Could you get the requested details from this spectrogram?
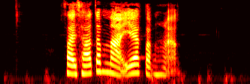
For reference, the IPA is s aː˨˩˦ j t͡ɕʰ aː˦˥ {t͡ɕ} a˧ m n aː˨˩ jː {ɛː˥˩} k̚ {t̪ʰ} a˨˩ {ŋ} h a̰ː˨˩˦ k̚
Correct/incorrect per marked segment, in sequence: correct, correct, incorrect: t̪, correct

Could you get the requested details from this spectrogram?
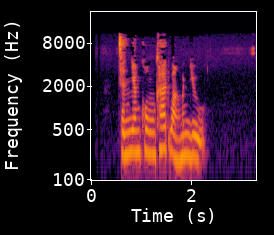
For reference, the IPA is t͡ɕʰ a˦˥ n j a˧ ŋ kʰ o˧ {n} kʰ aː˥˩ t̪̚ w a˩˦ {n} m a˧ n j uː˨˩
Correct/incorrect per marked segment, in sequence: incorrect: ŋ, incorrect: ŋ

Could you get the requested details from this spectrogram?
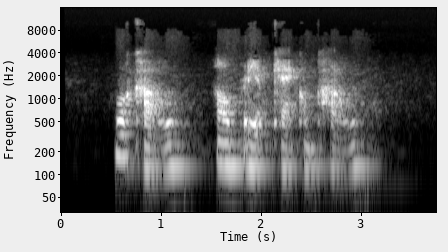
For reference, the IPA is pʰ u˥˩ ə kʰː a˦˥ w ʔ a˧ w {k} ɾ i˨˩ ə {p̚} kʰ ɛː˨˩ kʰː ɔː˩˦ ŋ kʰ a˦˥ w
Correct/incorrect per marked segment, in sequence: incorrect: p, correct

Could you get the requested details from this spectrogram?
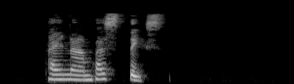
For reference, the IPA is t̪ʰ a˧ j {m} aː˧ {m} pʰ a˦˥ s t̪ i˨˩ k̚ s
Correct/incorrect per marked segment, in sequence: incorrect: n, correct

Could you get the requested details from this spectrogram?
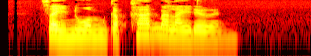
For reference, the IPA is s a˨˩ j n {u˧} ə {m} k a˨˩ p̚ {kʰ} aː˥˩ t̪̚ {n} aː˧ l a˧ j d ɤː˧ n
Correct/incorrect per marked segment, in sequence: correct, correct, correct, incorrect: m

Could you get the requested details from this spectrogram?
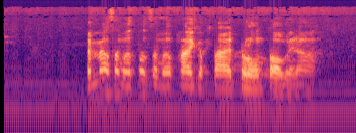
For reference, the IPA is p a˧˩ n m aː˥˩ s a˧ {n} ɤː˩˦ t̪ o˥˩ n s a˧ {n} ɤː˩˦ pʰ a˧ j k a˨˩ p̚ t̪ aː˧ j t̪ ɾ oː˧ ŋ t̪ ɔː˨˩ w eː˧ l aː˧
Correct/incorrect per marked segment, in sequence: incorrect: m, incorrect: m

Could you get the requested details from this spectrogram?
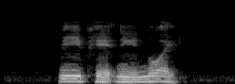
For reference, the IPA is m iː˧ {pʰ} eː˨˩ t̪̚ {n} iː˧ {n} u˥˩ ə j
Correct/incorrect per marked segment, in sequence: correct, correct, correct

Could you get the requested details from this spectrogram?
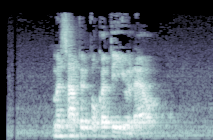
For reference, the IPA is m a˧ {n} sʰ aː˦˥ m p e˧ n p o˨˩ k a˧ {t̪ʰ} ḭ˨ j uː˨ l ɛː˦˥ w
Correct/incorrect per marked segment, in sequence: correct, incorrect: t̪

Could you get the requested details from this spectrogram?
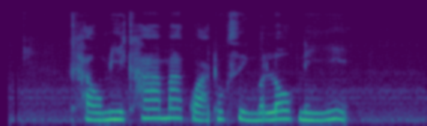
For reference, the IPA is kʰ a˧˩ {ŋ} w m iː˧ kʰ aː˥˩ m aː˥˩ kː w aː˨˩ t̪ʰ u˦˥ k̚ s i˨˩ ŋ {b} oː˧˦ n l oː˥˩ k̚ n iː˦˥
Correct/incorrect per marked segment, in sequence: incorrect: none, correct

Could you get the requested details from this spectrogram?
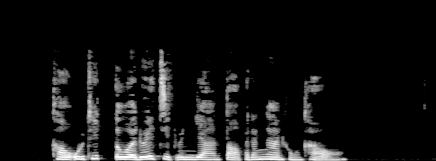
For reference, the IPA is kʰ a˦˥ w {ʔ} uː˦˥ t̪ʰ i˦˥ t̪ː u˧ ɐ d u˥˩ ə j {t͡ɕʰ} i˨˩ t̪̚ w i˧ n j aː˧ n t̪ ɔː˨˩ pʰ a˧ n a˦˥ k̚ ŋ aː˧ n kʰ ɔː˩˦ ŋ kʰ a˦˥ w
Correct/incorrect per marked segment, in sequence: correct, incorrect: t͡ɕ

